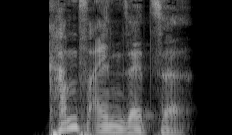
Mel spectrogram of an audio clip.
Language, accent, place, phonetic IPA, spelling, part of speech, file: German, Germany, Berlin, [ˈkamp͡fʔaɪ̯nˌzɛt͡sə], Kampfeinsätze, noun, De-Kampfeinsätze.ogg
- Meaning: nominative/accusative/genitive plural of Kampfeinsatz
